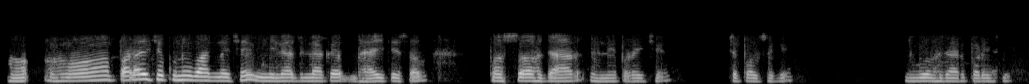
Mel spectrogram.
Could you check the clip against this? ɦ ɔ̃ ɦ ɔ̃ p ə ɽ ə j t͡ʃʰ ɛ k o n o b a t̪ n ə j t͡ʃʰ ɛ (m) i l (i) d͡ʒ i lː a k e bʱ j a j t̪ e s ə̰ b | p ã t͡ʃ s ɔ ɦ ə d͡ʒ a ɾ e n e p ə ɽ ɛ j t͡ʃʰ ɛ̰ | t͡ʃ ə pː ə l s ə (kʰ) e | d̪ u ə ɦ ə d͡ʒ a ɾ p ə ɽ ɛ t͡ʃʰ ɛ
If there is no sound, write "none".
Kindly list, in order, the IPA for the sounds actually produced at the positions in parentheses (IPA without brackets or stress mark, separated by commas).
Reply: m, a, k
